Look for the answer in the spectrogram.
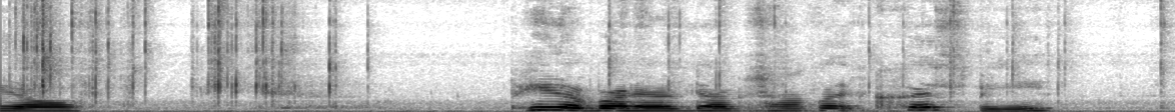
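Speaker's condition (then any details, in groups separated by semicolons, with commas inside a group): Cerebral palsy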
